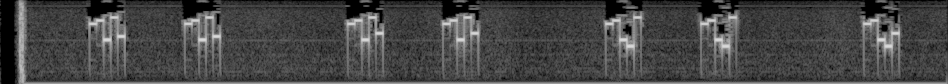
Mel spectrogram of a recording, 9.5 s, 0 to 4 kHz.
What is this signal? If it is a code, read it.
Five-tone selective call (ZVEI), heard as quick runs of five tones, tones of about 70 ms. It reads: 89304 89304 89305 89305 89310 89310 89315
